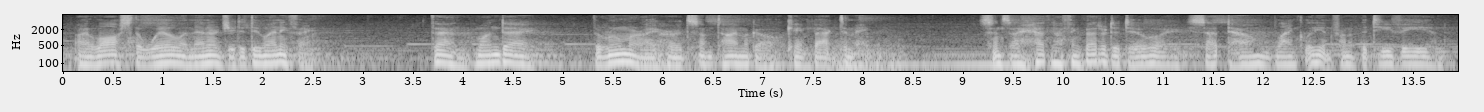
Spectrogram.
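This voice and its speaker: Music plays behind a low-pitched, haunted man. He is a despondent young adult weighed down by guilt, confessing his story gravely and haltingly. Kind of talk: dramatic video game voice acting, confessional monologue. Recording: background music under the voice.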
